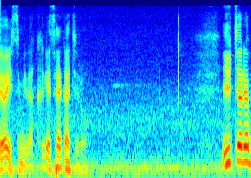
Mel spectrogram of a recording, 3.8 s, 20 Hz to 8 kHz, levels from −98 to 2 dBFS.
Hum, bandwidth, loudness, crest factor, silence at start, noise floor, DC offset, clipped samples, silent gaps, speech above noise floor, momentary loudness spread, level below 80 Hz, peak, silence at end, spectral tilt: none; 7.6 kHz; -22 LUFS; 22 dB; 0 s; -44 dBFS; under 0.1%; under 0.1%; none; 25 dB; 25 LU; -46 dBFS; -2 dBFS; 0 s; -7 dB/octave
